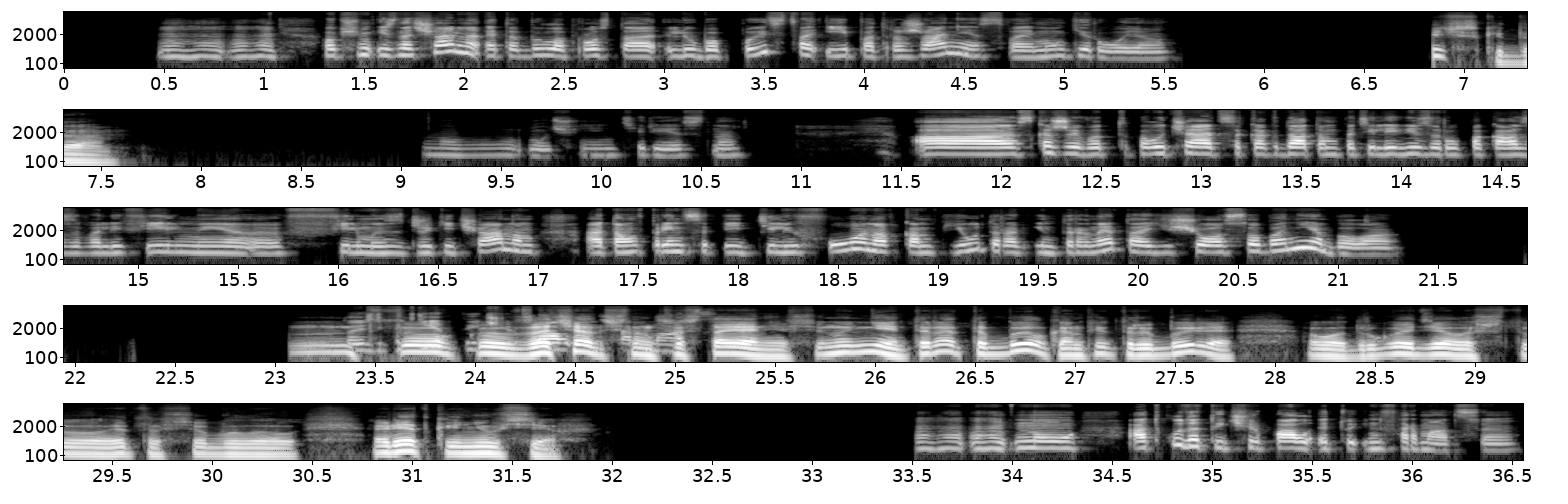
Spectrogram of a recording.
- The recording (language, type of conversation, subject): Russian, podcast, Какие дыхательные техники вы пробовали и что у вас лучше всего работает?
- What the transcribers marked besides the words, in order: "Практически" said as "тически"; tapping; "Только" said as "тока"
